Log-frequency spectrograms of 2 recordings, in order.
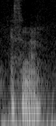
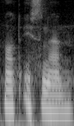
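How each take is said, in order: First: The middle consonant is a soft 'th' sound. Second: The middle consonant is a hissing 's' sound. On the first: The speaker calls it right. "It must be like that" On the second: The speaker calls it wrong. "We don't have isnan in Arabic"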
